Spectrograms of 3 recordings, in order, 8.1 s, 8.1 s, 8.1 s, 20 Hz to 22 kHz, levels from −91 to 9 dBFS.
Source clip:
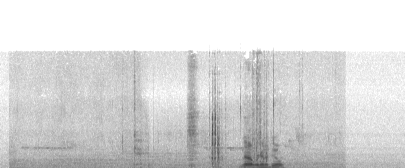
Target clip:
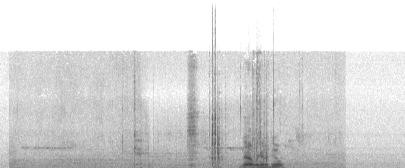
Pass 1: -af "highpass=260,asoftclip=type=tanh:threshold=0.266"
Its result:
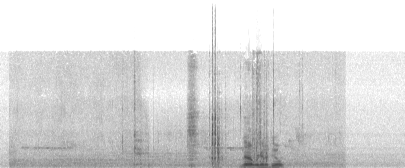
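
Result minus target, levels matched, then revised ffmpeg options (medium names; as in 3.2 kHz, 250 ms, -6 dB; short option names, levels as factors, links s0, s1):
125 Hz band -7.5 dB
-af "highpass=69,asoftclip=type=tanh:threshold=0.266"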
